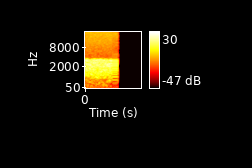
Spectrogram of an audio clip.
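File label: Police Northeast District Dispatch; Raleigh; wake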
